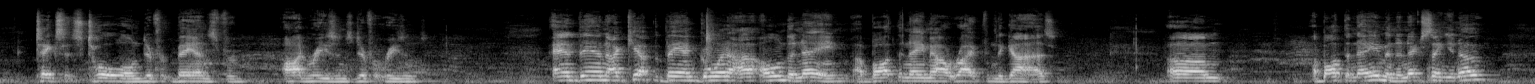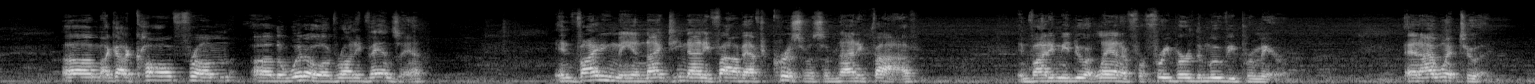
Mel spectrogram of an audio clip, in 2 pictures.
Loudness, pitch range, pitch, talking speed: -16 LUFS, 140-170 Hz, 155 Hz, 150 wpm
